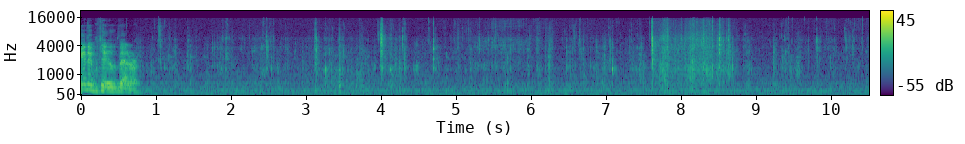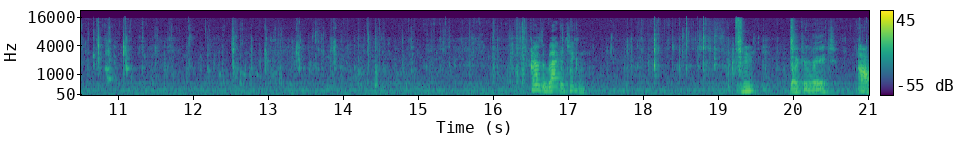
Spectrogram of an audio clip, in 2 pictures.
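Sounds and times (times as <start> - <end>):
wet chewing and lip smacks: 0.8 - 7.7, 8.9 - 16.2
fried chicken crunching: 0.9 - 20.1.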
